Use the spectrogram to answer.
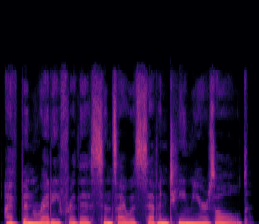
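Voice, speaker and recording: A woman's voice: mid-range voice, completely flat delivery, brisk, warm tone, no echo, studio quality, natural voice. A woman voicing a steely young avenger. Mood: determined. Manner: firm and cutting. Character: determined young woman seeking revenge, steely.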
